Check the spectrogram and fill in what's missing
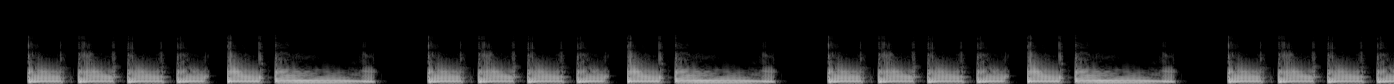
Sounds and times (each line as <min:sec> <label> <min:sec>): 0:00.3 bass 0:13.9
